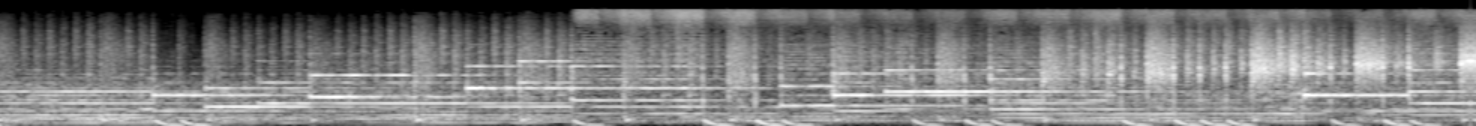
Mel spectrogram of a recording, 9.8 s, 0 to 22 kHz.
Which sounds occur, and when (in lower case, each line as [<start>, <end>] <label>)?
[0.00, 9.84] music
